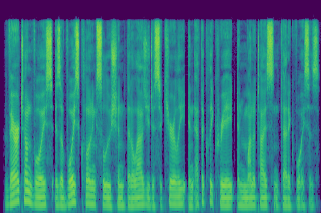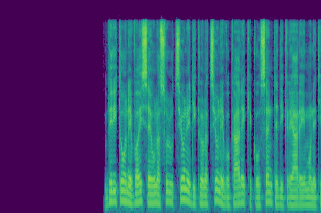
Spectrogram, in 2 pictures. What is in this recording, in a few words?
audio compiled English Italian French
